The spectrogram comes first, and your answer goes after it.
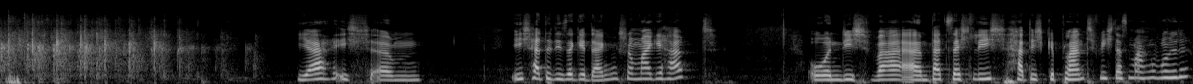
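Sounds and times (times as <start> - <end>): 
audience applause: 0.0 - 2.6
speech: 3.0 - 4.3, 5.1 - 7.2, 8.1 - 11.9.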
